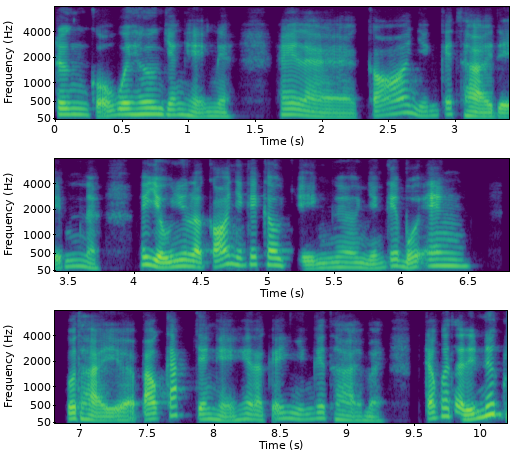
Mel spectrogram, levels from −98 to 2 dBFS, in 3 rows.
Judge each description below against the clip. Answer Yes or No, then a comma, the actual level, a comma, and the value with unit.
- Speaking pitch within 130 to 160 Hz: Yes, medium, 140 Hz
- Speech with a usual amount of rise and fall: No, wide, 5.7 semitones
